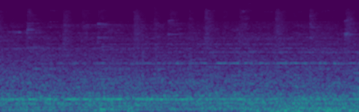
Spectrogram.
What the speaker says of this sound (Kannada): ಸೊ ಇದು ಈ ಟ್ರೈನು ನಮಗೆ ಇವಾಗ ಏರ್ಪೋರ್ಟ್ಗೆ ಹೋಗುತ್ತೆ.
